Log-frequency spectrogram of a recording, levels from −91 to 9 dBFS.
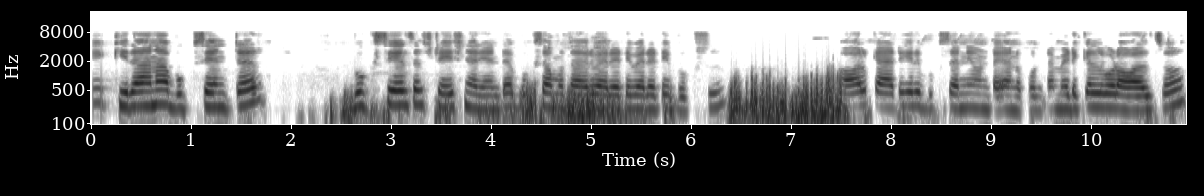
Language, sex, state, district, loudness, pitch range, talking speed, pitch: Telugu, female, Andhra Pradesh, Guntur, -15 LUFS, 195-230 Hz, 115 wpm, 210 Hz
